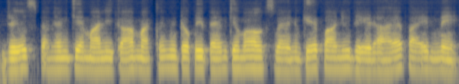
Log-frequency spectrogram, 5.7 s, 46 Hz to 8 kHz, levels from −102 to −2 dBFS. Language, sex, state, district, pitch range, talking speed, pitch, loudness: Hindi, male, Chandigarh, Chandigarh, 110-120 Hz, 135 wpm, 115 Hz, -18 LUFS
